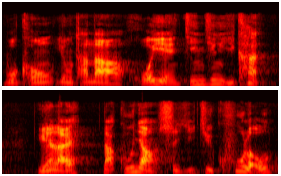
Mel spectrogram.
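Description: A man telling a classic story to children in a lively, expressive storytelling voice. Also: mid-range voice, measured pace, slightly rough, in a large hall.

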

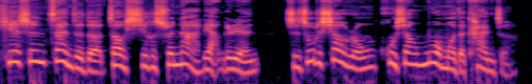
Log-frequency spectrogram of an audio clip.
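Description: A woman host narrating a serialized story in an expressive, animated storytelling manner. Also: on the high side, normal speed, dry recording, studio quality.

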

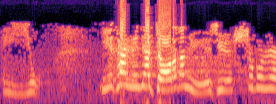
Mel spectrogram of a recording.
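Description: A woman's voice: very high-pitched, expressive, creaky, bright, forceful tone, in a large hall, a little hiss or hum, exaggerated voice. A woman playing a foolish, blustering young son in a Henan zhuizi story performance, coaxing and threatening his father. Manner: coaxing then threatening, drawn-out.

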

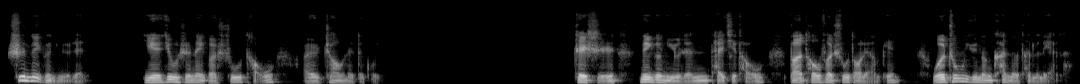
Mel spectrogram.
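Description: A deep, husky male storyteller whose voice climbs and falls widely as he tells a spooky tale in the first person. He shifts between hushed, tense passages and sudden loud outbursts. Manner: dramatic, swings from hushed to shouting. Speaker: ghost story narrator.

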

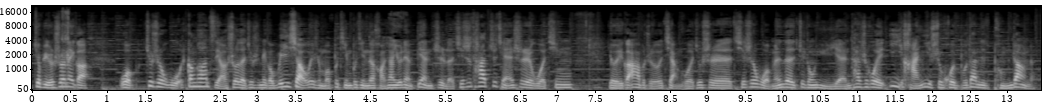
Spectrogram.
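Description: A male co-host talks quickly in a relaxed group chat, his pitch swinging widely as he explains. He builds up steam on his points, with faint music under the talk. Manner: animated, explains at length with rising excitement. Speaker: podcast co-host.

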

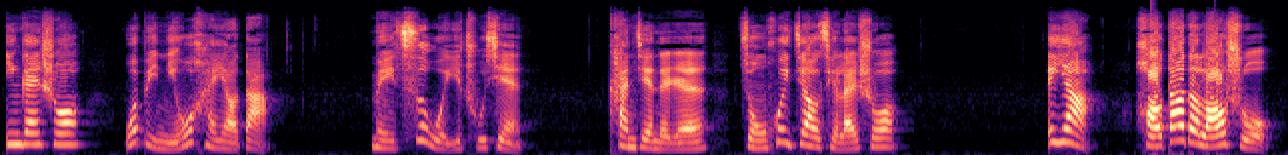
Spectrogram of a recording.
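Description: A woman voicing a boastful, sly little male rat in a storybook tale, smug and high-voiced. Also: lively intonation, unhurried, no echo, studio quality, natural voice.

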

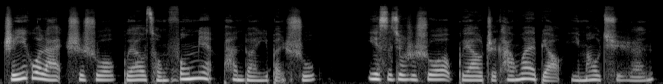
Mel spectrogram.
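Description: A woman teaching English vocabulary, spelling each word out and reading example sentences slowly. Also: mid-range voice, mellow, no echo, studio quality. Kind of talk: vocabulary lesson.

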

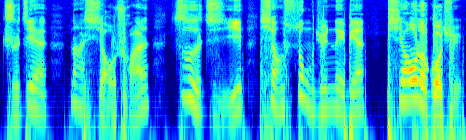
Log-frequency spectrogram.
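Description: A man telling a traditional tale to children in an expressive, drawn-out storytelling manner. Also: a little high.

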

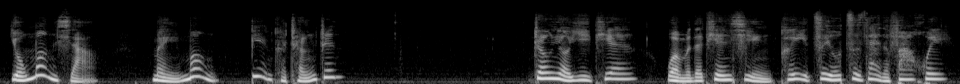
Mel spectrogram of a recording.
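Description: Lady reading a bedtime story to kids, mellow voice, lively pitch, dry close sound. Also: dry recording. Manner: gentle, storytelling to children.

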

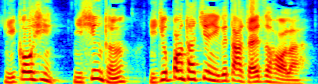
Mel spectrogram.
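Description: A man voicing a hot-tempered, sharp-tongued young woman in a read-aloud novel, pitched up high. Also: big pitch swings, fast. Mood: angry.

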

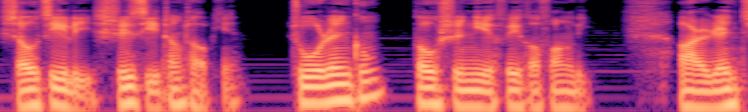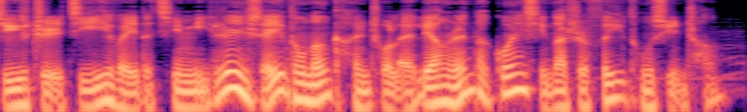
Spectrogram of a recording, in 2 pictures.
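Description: A man narrating a scripted story in a lively, dramatic way. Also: sits low, normal speed, dry recording, studio quality, faint music behind.

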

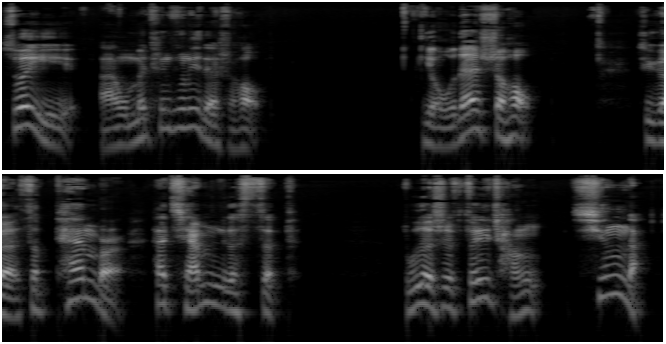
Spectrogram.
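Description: Husky male teacher, lively pitch. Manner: spells words letter by letter and repeats them slowly; frequent "uh" and "ah" fillers. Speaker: English listening teacher. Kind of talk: casual online lesson.

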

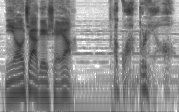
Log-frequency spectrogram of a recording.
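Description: A man's voice: fairly low pitch, normal speed, a bit bright, soft background music, voice pushed down, natural voice. A man reading a novel aloud and voicing a blunt, conflicted farmer who stammers. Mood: pleading. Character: middle-aged farmer man, blunt, torn over divorce.

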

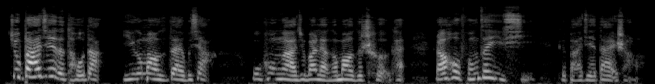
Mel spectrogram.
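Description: A woman narrating a children's story in a lively, colloquial storytelling manner. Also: fairly high pitch, fast talker.

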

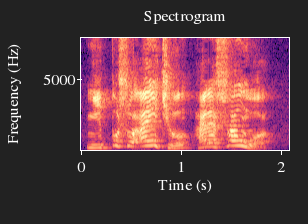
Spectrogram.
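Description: A man's voice: very high-pitched, very animated, normal speed, bright, forceful tone, voice pushed up, heavily acted. A man voicing a cold, proud young swordsman who sneers and barks orders at a bully he is punishing. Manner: sneering, commanding.

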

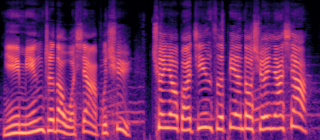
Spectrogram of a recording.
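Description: A woman voicing a boastful, greedy male swindler in a high, excitable voice. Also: normal speed, soft background music. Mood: angry.

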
